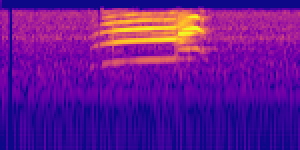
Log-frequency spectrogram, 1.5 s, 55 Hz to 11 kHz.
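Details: Bald eagle mother at a Tennessee nest in Bluff City, April 2023, calling on guard after arrival, filmed by livecam: a single shrill, thin, rising whistle ending in a brief chittering flourish, with quiet background.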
